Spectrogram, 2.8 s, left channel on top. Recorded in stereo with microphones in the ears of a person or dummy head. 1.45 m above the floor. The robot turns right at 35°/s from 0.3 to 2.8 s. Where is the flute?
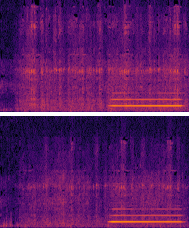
10° right, 0.6 m; by 2.7 s 30° left, 0.6 m.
